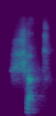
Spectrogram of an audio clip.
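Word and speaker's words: षट्: S-H-A-T, Shat. It's pronounced Shat.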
